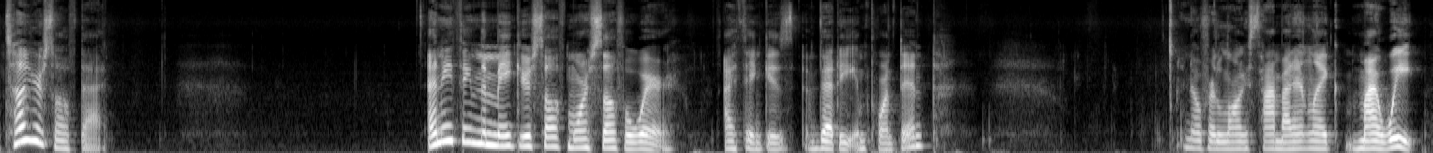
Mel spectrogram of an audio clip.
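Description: Podcast host, young woman, clear smooth voice, blunt, profane, motivational chat. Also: fairly low pitch, expressive, moderate pace, pauses often. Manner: candid, profane, self-help pep talk. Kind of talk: casual advice monologue.

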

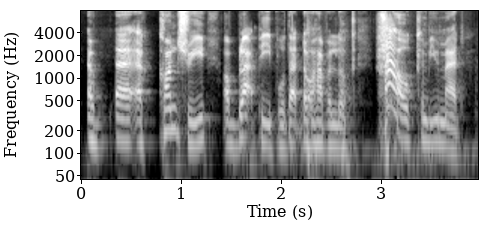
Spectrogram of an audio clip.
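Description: Man, podcast host, casual chat, teasing and argumentative, quick and animated. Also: mid-range voice. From Jamaican family. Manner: teasing, argumentative, repeats phrases.

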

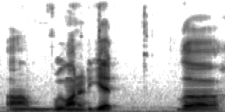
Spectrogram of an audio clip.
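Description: A man's voice: deep voice, steady tone, takes it slowly, fairly bright tone. A pub owner, a man, talking plainly and a little hesitantly about his business. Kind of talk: casual interview chat.

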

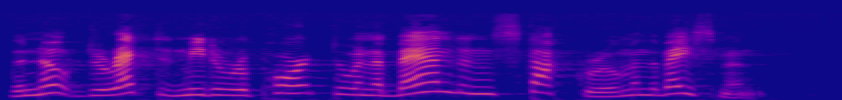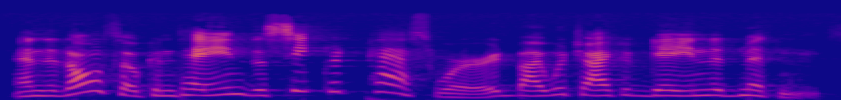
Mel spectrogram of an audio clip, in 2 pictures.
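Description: A sardonic schoolteacher in a vintage radio comedy. Her highish voice swings widely through dry wisecracks, with the dull sound of an old broadcast. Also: big pitch swings, moderate pace, a bit bright. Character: wry, wisecracking female schoolteacher.

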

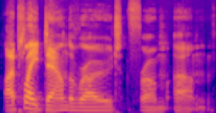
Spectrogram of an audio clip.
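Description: A man chatting casually and telling animated comic stories, swearing freely. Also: on the low side, a little slow, smooth, no echo, clean studio sound. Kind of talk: casual chat.

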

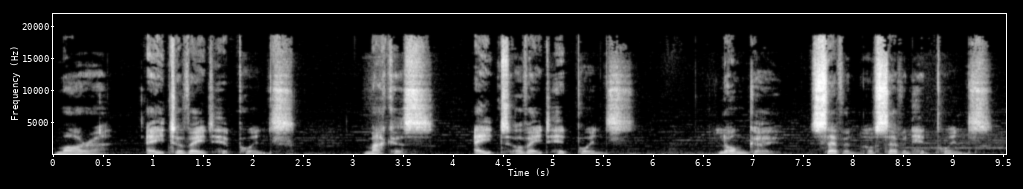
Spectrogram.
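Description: A man narrating a fantasy story in a steady storytelling manner and reading out game stats. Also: on the low side, takes it slowly, faint music behind.

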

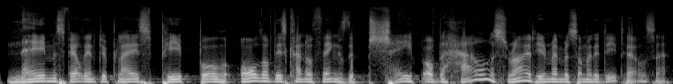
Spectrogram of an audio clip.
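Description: Speaking at a moderate pace with vocal fry in a mid-range voice, a middle-aged Buddhist monk from Norway offers a reflective Dhamma talk. Hesitant fillers and gentle laughter come through, and he tends to finish points with a questioning "eh?".

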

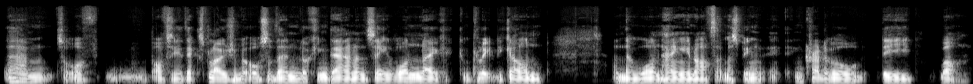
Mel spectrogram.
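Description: A man's voice: low-pitched, little pitch movement, normal speed, a little mellow, no echo. A male interviewer asking careful, sympathetic questions in a conversation.

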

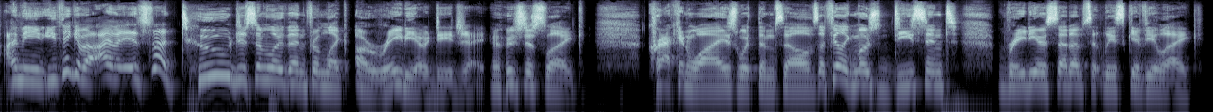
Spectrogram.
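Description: A man's voice: on the high side, unhurried, a bit bright. A man co-hosting a sports podcast, musing in casual chat and laughing often. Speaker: podcast co-host.

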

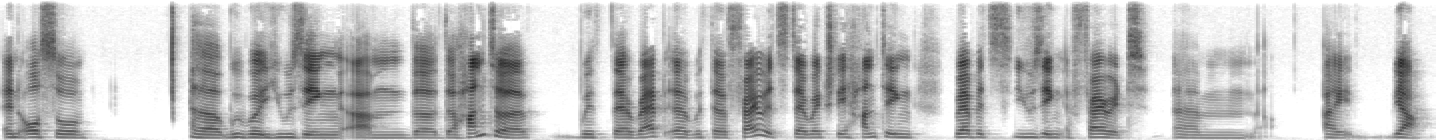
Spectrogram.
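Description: A woman's voice: lowish voice, steady tone, measured pace, fairly bright tone. A young woman explaining her wildlife research in casual chat, eager, with many restarts and fillers.

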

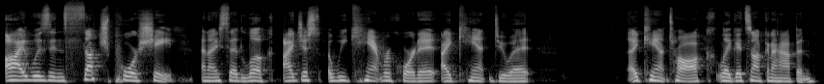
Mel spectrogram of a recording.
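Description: A woman's voice: sits low, steady tone, moderate pace, a bit bright. A woman in her thirties hosting a podcast, chatting candidly and rambling, laughing as she talks while in pain from back spasms. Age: 30s. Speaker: podcast host. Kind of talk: casual chat.

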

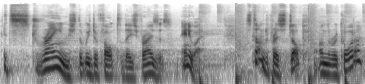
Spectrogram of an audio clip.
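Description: A man's voice: medium pitch, very animated, moderate pace, creaky, a little mellow, slightly rough, long reverb tail, faint music behind. A man hosting a podcast in a casual, informal and slangy way. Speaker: podcast host.

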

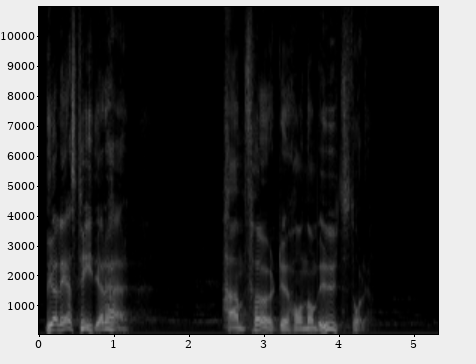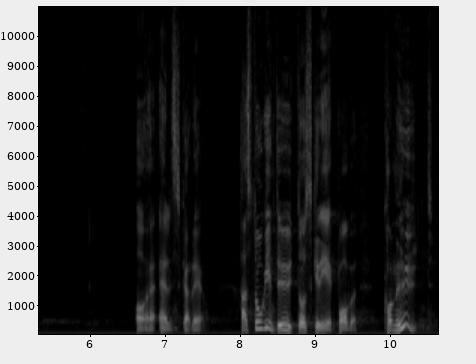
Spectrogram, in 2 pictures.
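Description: A male pastor with a high, gravelly voice that swings widely in pitch, preaching in a playful, joking way. His words ring out with a long reverb, as if in a large hall. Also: big pitch swings, pauses often. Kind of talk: sermon.

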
